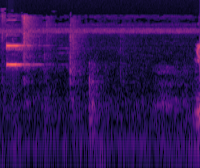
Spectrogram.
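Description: Short electronic beep from a cheap green-beam five-line laser level as its button is pressed to switch the laser lines on, followed by a couple of light clicks.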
